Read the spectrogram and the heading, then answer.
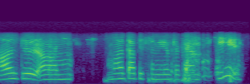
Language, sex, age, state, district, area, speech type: Nepali, female, 30-45, West Bengal, Alipurduar, rural, conversation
